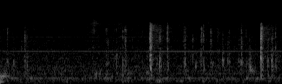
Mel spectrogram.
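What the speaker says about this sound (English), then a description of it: "Hope you can hear my keyboard, it makes it more fun" Steady clacking of computer keyboard typing runs throughout at close range, quick key taps with a few louder stabs, alone without talk.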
